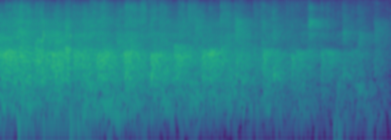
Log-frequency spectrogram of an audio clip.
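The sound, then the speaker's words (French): An audience breaks into sustained applause, a dense, steady wash of many hands clapping at once that stays loud throughout and tapers only slightly toward the end. “Une bonne main d'applaudissements.”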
